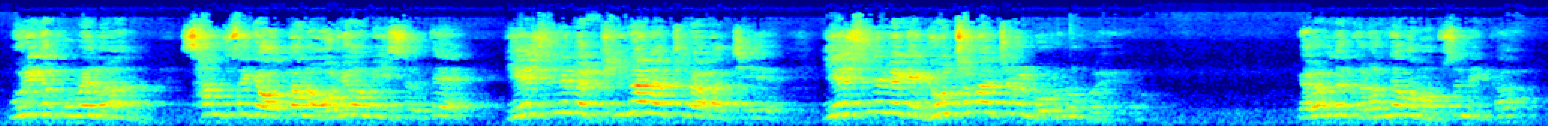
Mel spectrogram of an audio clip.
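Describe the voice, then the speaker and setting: Male pastor preaching from a distance in a church; booming echo, faint room noise. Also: darkish tone. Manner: preaching with rhetorical questions. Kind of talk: sermon. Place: church hall. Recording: echoey church from far off.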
